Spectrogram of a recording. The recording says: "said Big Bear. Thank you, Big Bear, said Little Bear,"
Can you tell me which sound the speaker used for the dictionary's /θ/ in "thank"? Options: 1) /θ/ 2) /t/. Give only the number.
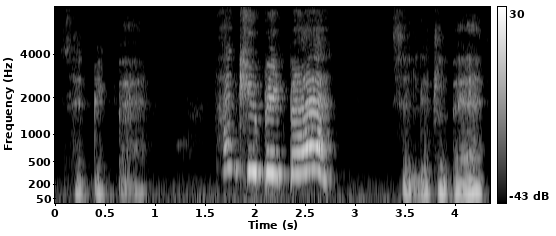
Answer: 1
